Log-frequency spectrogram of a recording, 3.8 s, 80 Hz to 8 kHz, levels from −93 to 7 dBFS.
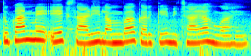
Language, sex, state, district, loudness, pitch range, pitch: Hindi, female, West Bengal, Alipurduar, -13 LUFS, 235-270 Hz, 250 Hz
